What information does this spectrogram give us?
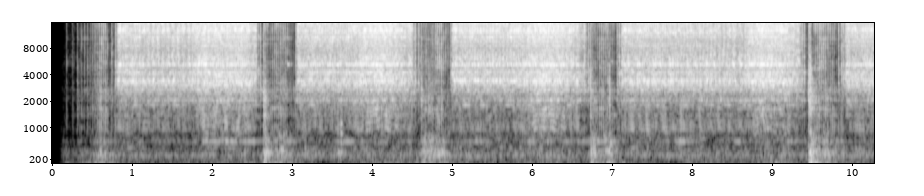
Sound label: bmx bike pedal once freewheel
